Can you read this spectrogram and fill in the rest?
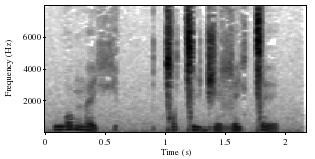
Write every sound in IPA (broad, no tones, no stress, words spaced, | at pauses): wɔŋ͡mɛç | ǀɔǀid͡ʒe ɮeçǀe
